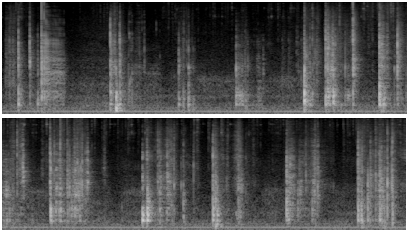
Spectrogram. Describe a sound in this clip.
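Cards are laid down softly on a table.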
